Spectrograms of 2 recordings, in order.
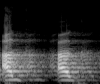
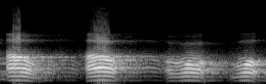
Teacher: غین موٹے حروف میں سے ہے، حلق سے ہے. حمزہ زبر غین اغ اغ غ غ، یہ ساؤنڈ ہے اس کا.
